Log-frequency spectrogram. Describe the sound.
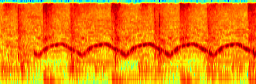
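An ambulance siren sound effect played at a wedding celebration, a loud, fast wailing yelp whose pitch swings up and down about five times, with deep rhythmic thumps beneath.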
